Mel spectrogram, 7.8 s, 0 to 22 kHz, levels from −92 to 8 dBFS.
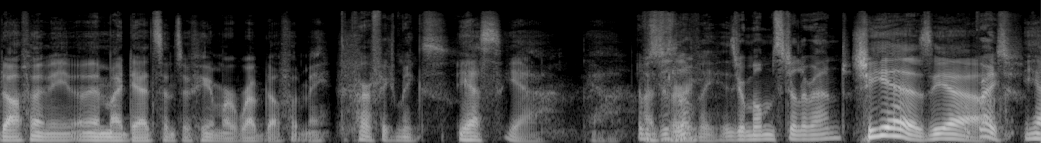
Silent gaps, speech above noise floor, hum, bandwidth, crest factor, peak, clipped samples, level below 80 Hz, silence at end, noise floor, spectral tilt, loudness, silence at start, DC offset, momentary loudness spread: none; 23 dB; none; 16 kHz; 18 dB; -6 dBFS; under 0.1%; -46 dBFS; 0 s; -47 dBFS; -5.5 dB/octave; -24 LUFS; 0 s; under 0.1%; 17 LU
